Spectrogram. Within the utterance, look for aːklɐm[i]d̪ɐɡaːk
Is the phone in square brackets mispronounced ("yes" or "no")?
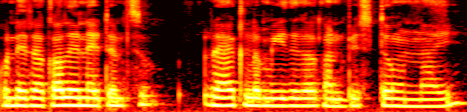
yes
